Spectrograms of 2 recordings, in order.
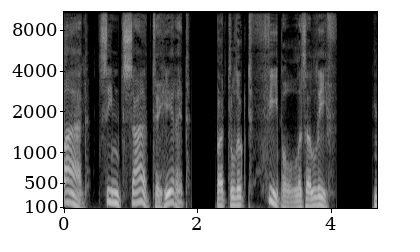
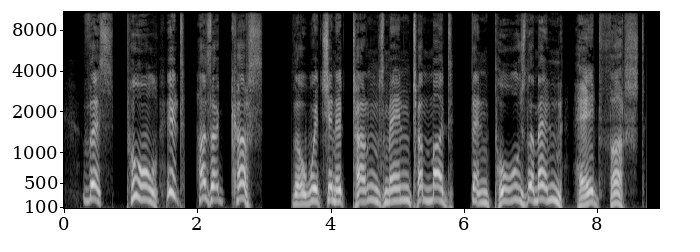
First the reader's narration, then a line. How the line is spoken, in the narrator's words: exclaiming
